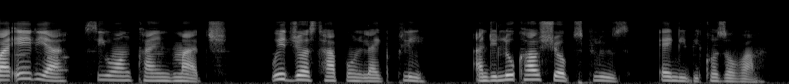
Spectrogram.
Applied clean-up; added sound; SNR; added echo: neural diffusion model UNIVERSE++.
